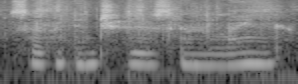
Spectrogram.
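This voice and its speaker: A young woman whispering slowly and deliberately in an ASMR roleplay as a doctor, breathy and close to the mic. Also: medium pitch, completely flat delivery, slight background noise. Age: young adult. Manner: slow, deliberate, repetitive counting and instructions. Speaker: ASMR performer role-playing a doctor giving a check-up. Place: small room at home, indoors. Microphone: close to the camera or mic, seated.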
